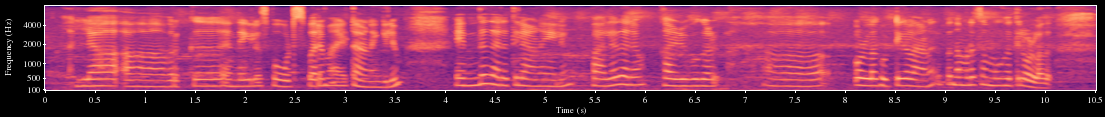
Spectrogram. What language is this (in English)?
Malayalam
